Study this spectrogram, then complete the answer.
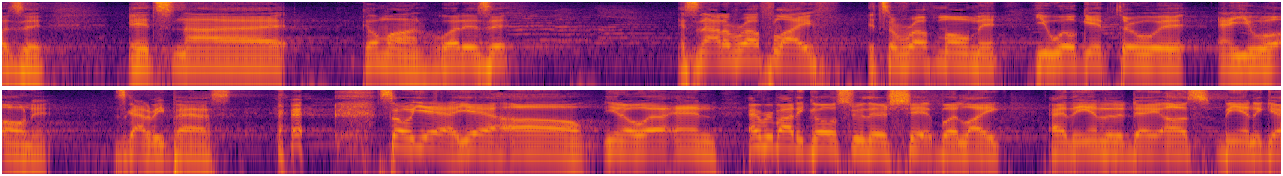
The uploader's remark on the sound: They're coming to you live from Unimpaired in the heart of Iowa City. It's their very first podcast in front of a live audience.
